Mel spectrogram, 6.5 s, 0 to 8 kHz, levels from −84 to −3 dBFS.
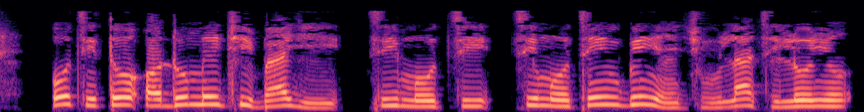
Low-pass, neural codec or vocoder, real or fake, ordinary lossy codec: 7.2 kHz; none; real; MP3, 24 kbps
